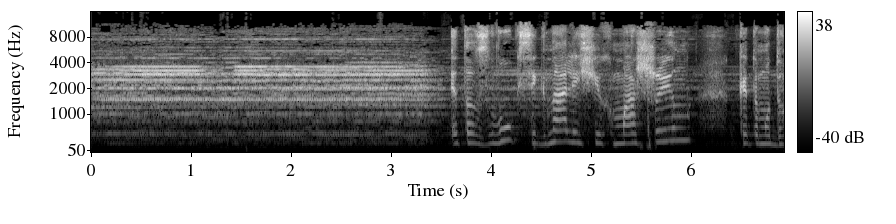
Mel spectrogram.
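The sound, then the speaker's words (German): Several car horns blare together in one long, unbroken, loud chord of overlapping tones for a few seconds, then cut off as someone begins talking. The cars are in front of the Palace of the Republic in Belarus, honking in protest against Alexander Lukashenko's constitutional assembly. “Das sind die Hupen der Autos vor dem Palast der Republik, ihr Protest gegen die Verfassungsversammlung von Alexander Lukaschenko.”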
